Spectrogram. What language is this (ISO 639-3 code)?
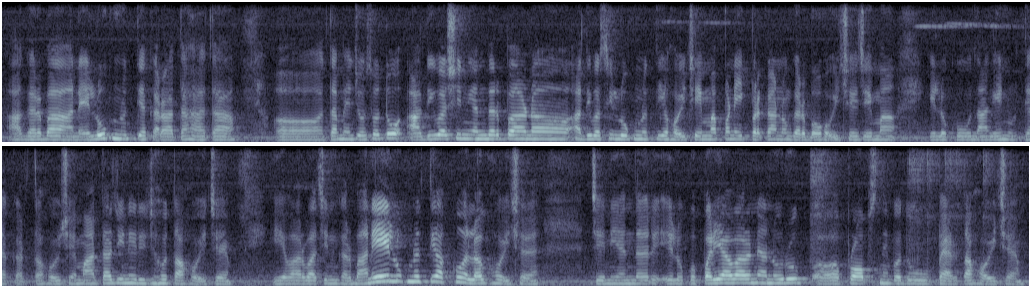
guj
